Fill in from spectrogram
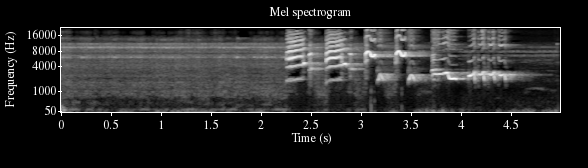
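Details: Orange-headed thrush song played as a lure to get birds singing: after two quiet seconds, a burst of sharp high chirps, then loud clear whistled phrases and trills, with a steady faint high hiss behind.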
